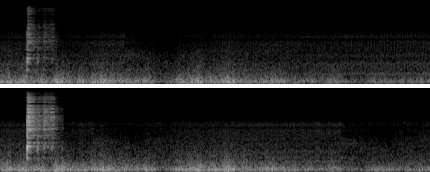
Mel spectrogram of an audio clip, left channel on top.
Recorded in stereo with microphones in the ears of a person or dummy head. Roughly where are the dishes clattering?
Right.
